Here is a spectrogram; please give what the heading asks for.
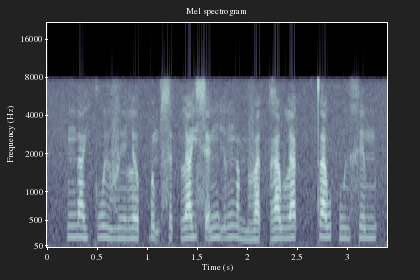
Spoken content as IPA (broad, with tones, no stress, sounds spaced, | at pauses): n a̤˨˩ j k w ɨ˧˩ v e̤˨˩ l əː˨˩ p̚ ɓ ə̰˧˨ m s ə˨˩ t̚ l a˧ j s ɛ̰˧˥ ŋ ḭ˧˥ ə̯ ŋ a̤˨˩ m v a˨˩ t̚ ɣ a˧ w l a˦˥ k̚ | t̪ a˧ w h w ɨ̤˨˩ x e˧ m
